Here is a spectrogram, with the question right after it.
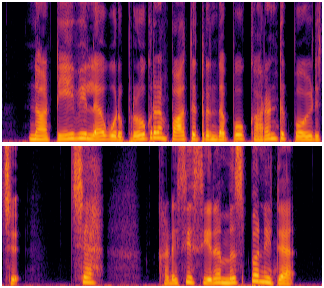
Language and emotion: Tamil, sad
